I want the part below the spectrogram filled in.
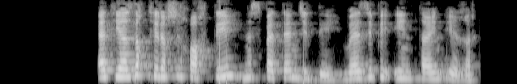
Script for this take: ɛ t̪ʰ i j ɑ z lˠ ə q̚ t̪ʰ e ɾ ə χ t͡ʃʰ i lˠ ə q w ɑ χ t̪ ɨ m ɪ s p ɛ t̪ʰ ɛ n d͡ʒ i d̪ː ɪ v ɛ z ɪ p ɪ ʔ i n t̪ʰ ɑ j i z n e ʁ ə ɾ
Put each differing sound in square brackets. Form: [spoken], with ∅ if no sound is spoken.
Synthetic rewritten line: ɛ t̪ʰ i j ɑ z lˠ ə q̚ t̪ʰ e ɾ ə χ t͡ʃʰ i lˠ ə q w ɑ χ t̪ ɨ [n] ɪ s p ɛ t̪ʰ ɛ n d͡ʒ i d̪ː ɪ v ɛ z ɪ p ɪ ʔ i n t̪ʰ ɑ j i [∅] n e ʁ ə ɾ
